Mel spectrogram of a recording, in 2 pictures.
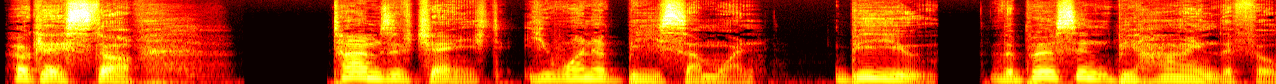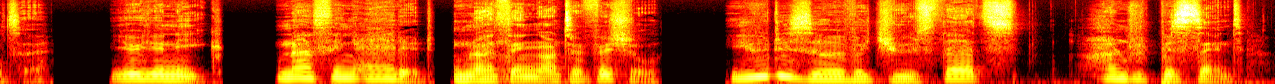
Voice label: English Conversational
